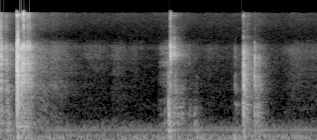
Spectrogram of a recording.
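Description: Sharp clicks and knocks of small hard objects being handled close to the microphone: a quick double click at the start, then two single clicks about a second later.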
